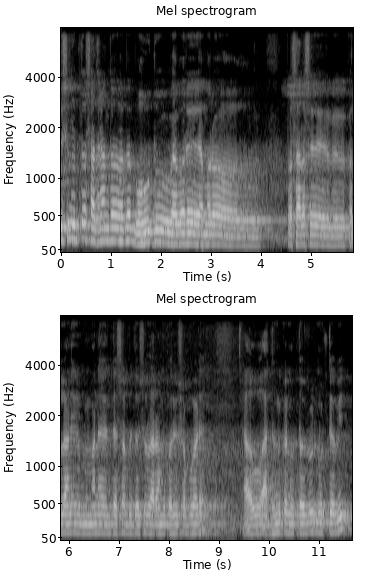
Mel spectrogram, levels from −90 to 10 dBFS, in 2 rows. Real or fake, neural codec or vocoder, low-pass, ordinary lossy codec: real; none; 7.2 kHz; AAC, 48 kbps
